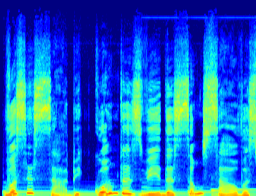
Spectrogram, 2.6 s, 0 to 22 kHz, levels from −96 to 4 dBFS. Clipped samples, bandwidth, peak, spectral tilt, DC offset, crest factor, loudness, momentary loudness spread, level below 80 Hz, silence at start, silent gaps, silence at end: under 0.1%; 18.5 kHz; -8 dBFS; -5.5 dB/octave; under 0.1%; 16 dB; -25 LUFS; 7 LU; -66 dBFS; 0 s; none; 0 s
